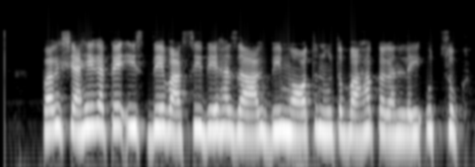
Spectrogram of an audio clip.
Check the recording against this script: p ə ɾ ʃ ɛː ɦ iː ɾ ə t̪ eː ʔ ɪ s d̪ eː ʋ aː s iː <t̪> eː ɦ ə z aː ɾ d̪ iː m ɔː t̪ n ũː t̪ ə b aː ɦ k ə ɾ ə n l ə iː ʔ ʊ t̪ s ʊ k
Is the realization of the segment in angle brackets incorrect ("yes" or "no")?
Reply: yes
